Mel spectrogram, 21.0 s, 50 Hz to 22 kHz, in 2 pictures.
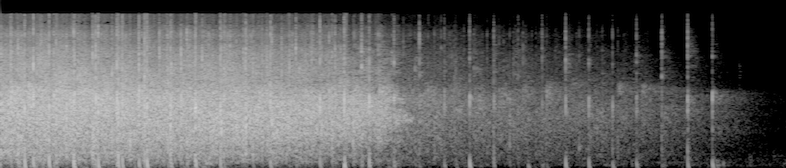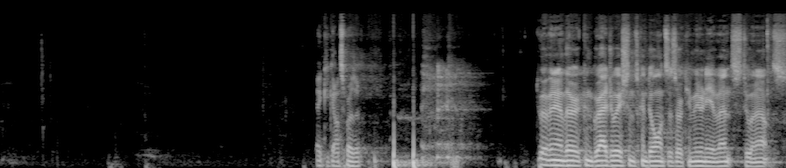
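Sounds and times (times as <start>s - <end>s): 
roomful of people at a council meeting applauding: 0.0s - 9.8s
speech: 14.9s - 15.6s, 17.7s - 20.9s.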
